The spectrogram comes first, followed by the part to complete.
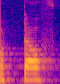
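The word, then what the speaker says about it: tough: इसको टफ पढ़ेंगे, जी एच को फ पढ़ रहे हैं, टफ।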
